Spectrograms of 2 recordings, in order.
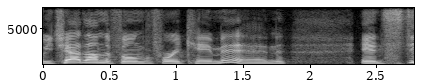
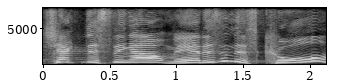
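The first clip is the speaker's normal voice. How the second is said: confident, eager, high-pitched, excited voice; 7 semitones higher, 4 dB louder than usual. Retelling how a seller showed off a faucet: imitating confident excited pitch. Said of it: "with a lot of confidence and excitement".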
